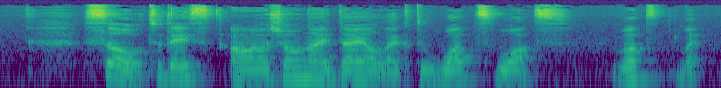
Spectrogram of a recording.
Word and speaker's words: わっつわつ: in English so you can just say like what what or what is what is to offer yeah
